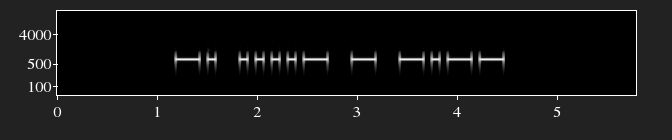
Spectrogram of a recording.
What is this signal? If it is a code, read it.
Morse code, heard as a keyed tone, about 15 wpm, 700 Hz. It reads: N4TY
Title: USA Call Signs - 4x Character Spacing - 15wpm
